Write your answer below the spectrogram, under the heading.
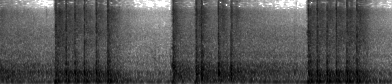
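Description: Fireworks going off in rapid strings of sharp bangs, like machine-gun fire: three volleys about a second and a half apart.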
